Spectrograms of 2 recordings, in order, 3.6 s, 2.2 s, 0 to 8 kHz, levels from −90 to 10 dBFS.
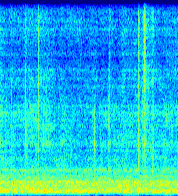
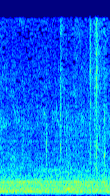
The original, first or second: second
